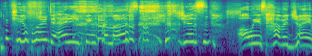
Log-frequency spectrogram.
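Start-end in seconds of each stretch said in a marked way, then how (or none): 0.0-3.1 high, slow, barely getting it out; laughing. Real, not acted. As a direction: force the words through real laughter. Host cracking up during sign-off advice.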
